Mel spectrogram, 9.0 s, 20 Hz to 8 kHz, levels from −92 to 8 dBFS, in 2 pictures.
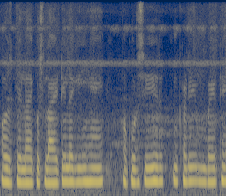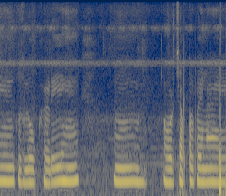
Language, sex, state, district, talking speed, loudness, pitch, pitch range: Hindi, male, Uttar Pradesh, Varanasi, 125 wpm, -19 LUFS, 165 Hz, 160-170 Hz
